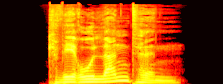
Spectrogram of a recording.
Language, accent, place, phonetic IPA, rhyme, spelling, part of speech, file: German, Germany, Berlin, [kveʁuˈlantɪn], -antɪn, Querulantin, noun, De-Querulantin.ogg
- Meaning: female querulant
